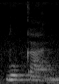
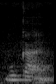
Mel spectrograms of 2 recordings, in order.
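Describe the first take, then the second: The two takes are said the same way.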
